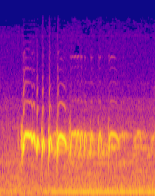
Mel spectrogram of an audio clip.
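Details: Local zebra dove with a powerful voice, used as a training and luring call: one loud burst of quick pulsed coos that trails off into softer rolling notes, with a faint low hum.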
